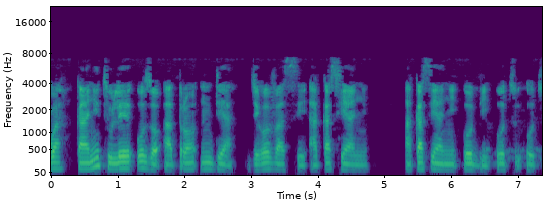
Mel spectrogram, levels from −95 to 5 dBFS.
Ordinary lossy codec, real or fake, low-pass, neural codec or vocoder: MP3, 32 kbps; real; 7.2 kHz; none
